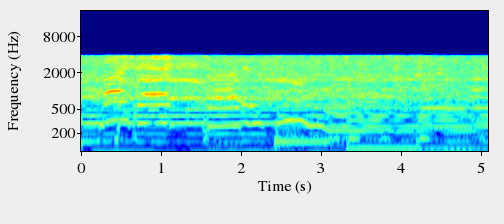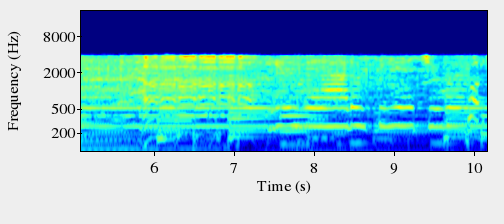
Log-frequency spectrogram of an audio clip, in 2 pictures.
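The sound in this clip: A church audience shouts loudly in praise. Many voices yell and whoop together in a dense, unbroken roar from start to end.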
